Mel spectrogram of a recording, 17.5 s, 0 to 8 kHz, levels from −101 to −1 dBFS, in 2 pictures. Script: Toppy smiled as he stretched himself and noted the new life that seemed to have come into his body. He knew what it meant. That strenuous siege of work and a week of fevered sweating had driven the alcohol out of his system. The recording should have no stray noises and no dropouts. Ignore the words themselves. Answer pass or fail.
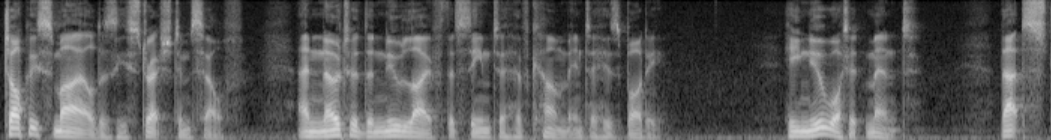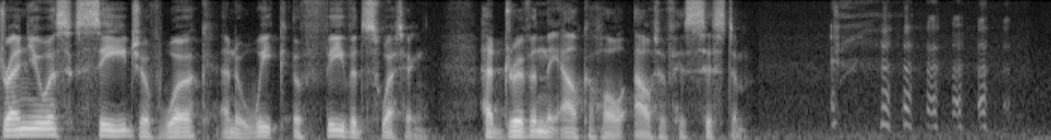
fail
